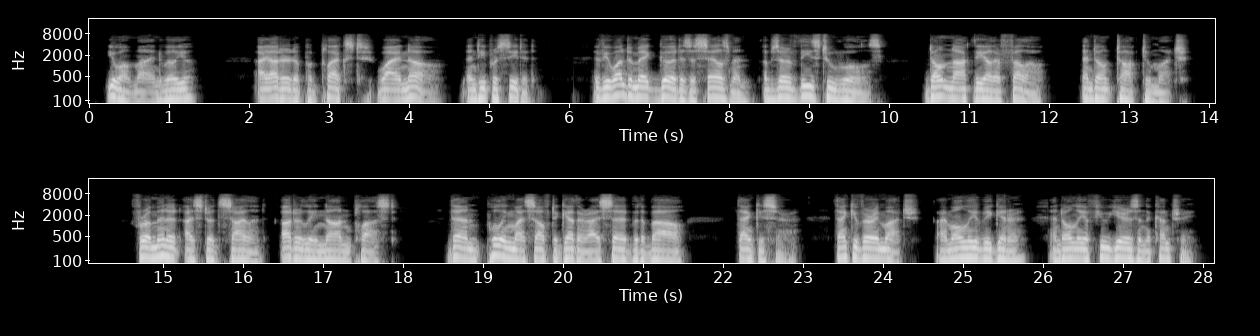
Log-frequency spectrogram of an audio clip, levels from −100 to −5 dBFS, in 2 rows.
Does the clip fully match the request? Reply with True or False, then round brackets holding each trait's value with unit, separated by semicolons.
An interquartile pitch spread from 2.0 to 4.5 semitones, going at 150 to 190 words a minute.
True (3.3 semitones; 160 wpm)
